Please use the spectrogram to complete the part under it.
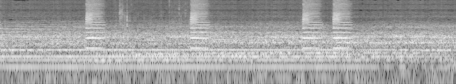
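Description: Bright electronic chimes ring out in short bursts.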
